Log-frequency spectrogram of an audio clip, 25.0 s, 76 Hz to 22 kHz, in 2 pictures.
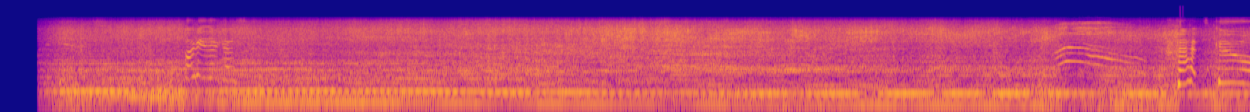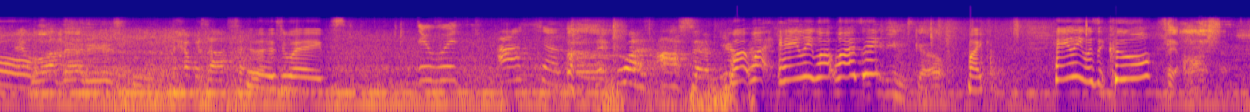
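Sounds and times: powerboat engines at high speed: 0:00.4 - 0:25.0.

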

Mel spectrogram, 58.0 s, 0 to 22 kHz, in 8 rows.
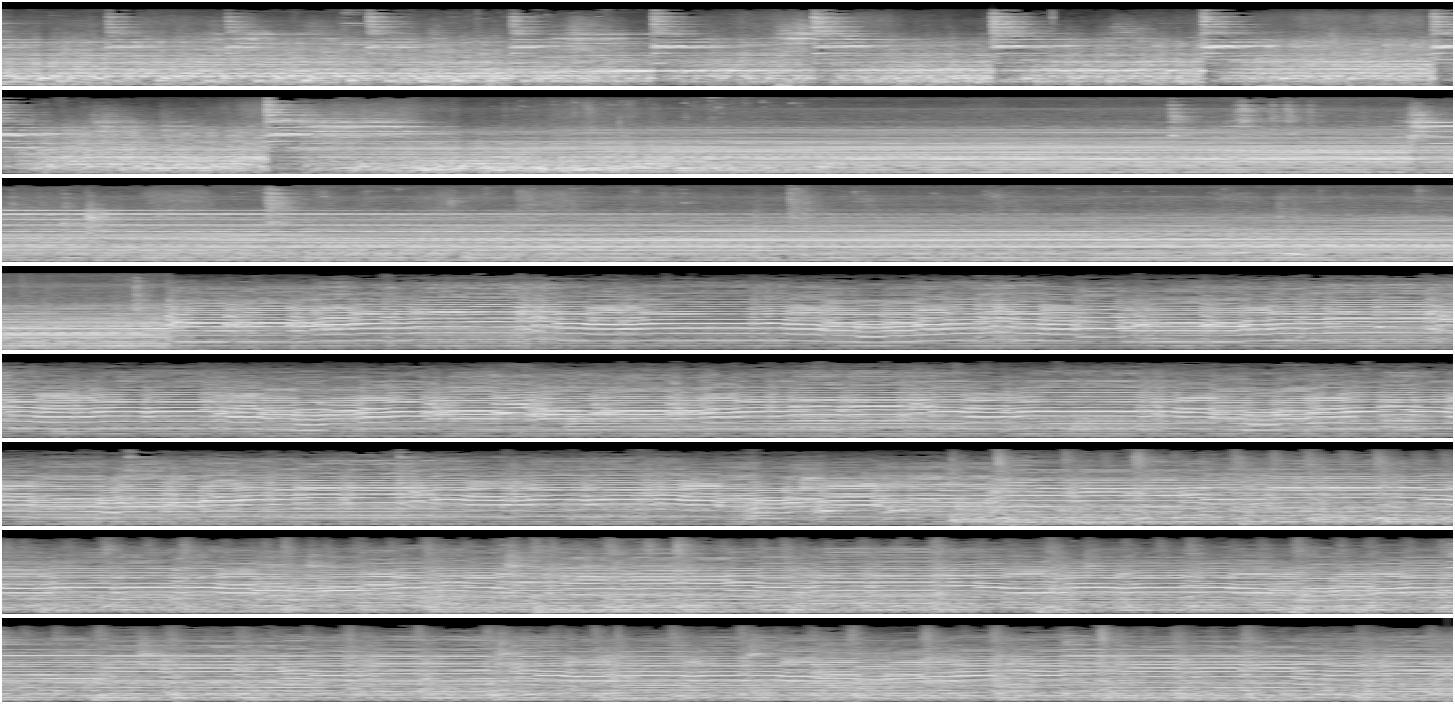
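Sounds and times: singing bowls ringing: 0:00.0 - 0:22.8, 0:50.3 - 0:55.2
hand percussion strikes: 0:00.0 - 0:22.9, 0:40.4 - 0:58.0
bagpipes playing a melody: 0:00.0 - 0:58.0
sustained drone: 0:00.0 - 0:58.0.

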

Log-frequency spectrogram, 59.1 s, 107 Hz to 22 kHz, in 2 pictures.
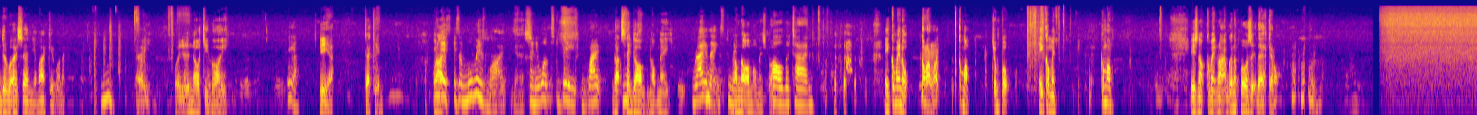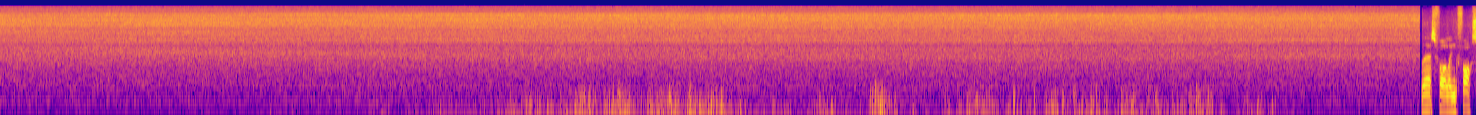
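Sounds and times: waterfall rushing: 0:27.6 - 0:58.0.

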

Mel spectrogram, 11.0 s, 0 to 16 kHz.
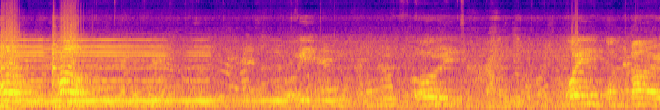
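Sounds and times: man speaking in a hall: 0:00.0 - 0:03.4, 0:04.1 - 0:11.0
steady held musical tone: 0:00.0 - 0:11.0.

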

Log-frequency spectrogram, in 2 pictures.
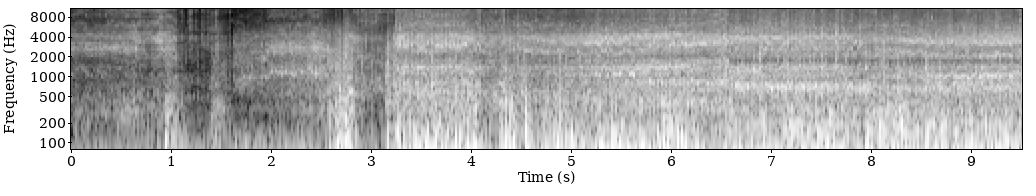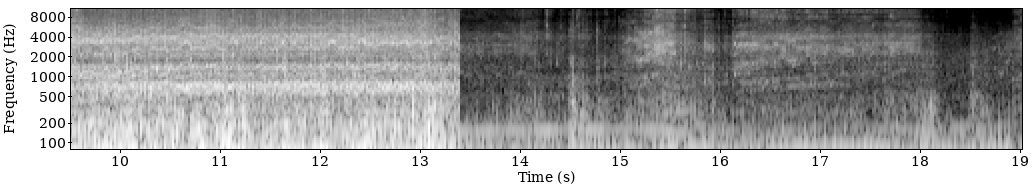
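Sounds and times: tyres rumbling over dirt: 0:00.5 - 0:13.4
electric motor whine: 0:01.6 - 0:13.4.

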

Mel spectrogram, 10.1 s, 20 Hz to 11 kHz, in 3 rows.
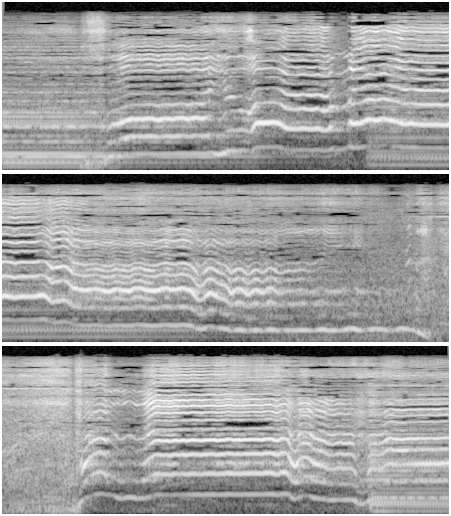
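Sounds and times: instrumental accompaniment: 0:00.0 - 0:01.5
woman singing into microphone: 0:00.4 - 0:06.6, 0:07.2 - 0:10.0.

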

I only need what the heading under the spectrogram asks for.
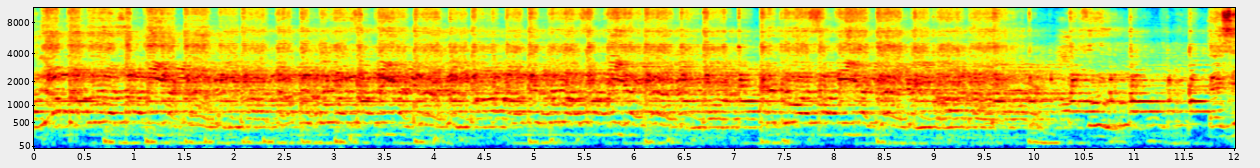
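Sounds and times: harmonium chords: 0:00.0 - 0:12.0
tabla beat: 0:00.0 - 0:12.0.

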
